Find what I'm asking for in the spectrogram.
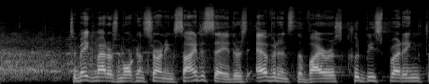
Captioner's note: laughter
